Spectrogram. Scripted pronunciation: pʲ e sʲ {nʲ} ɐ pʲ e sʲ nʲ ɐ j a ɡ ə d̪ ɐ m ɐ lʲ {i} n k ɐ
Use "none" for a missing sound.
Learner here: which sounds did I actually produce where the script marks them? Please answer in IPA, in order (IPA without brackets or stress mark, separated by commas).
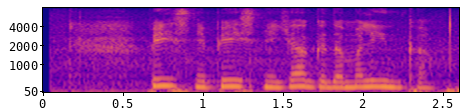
nʲ, i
